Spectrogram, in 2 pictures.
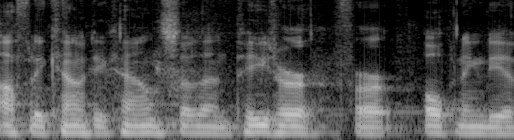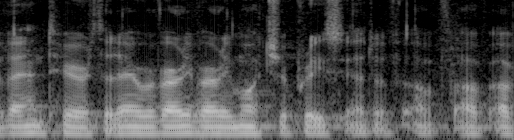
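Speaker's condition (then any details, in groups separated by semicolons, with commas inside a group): No condition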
